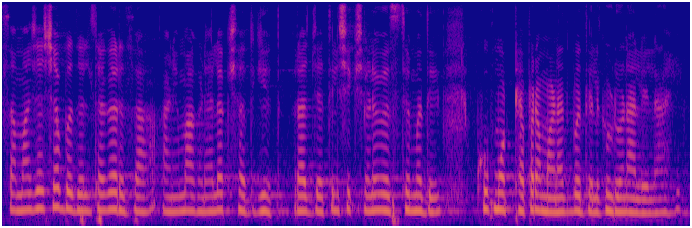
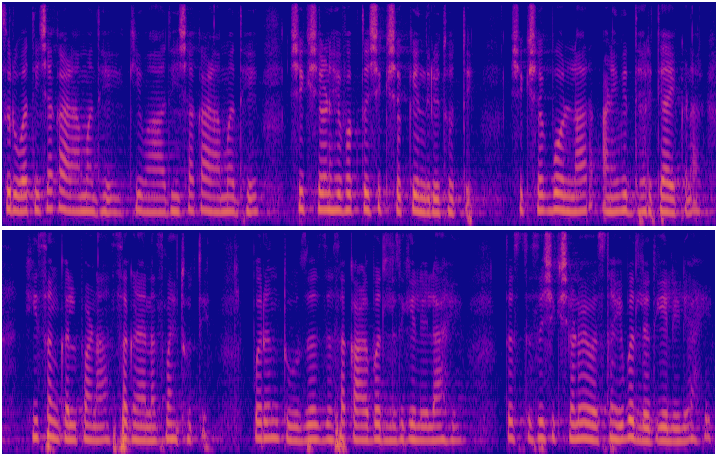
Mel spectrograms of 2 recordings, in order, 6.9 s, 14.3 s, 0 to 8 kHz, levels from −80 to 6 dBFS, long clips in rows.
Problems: constant background noise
